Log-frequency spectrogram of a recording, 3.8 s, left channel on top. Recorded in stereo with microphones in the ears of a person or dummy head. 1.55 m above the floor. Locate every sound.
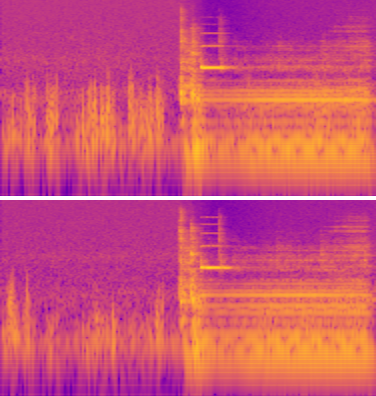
1.8 s a microwave: 80° right, 1.9 m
